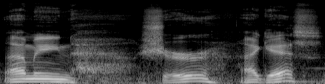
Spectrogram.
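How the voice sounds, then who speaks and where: A man's voice: mid-range voice, expressive, drawn-out words, a little hiss or hum. A man voicing an easygoing, offhand human man with a muttering delivery in an audiobook. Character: easygoing, casual human man, an office boss named Yul. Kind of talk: audiobook character dialogue.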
